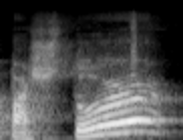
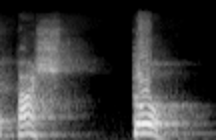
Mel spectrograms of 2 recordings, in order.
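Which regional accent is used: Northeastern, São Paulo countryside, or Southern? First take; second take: São Paulo countryside; Northeastern. First: It is said with a strongly curled R. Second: It is said in a northeastern Brazilian accent. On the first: "interior de São Paulo, fala pastor, o R é puxado" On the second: "aqui no Nordeste é pastor, T O"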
